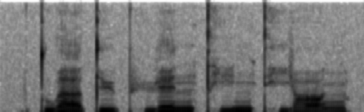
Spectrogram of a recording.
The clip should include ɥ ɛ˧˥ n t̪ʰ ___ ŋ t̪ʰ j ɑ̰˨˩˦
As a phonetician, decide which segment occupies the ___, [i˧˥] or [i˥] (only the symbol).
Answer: i˧˥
